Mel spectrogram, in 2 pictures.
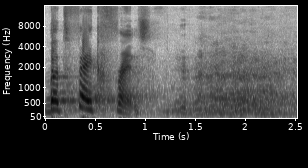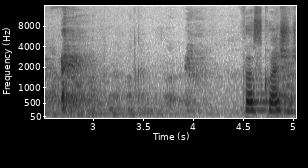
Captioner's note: audience laughing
